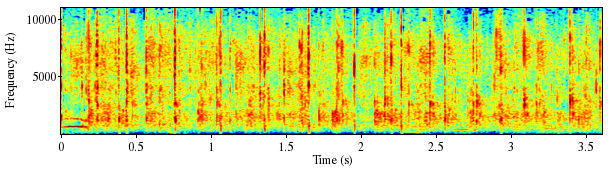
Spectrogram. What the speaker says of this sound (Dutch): mag ik als laatste een applaus voor de topspreker van vanavond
